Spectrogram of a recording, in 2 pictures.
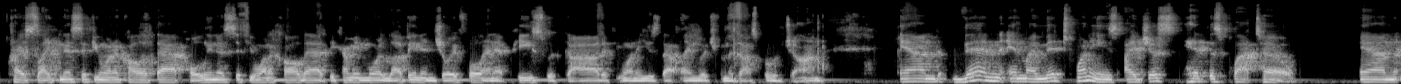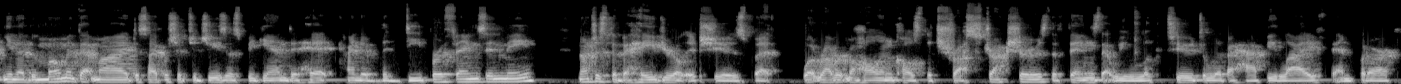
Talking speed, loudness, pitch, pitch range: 205 wpm, -16 LUFS, 100 Hz, 95-115 Hz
